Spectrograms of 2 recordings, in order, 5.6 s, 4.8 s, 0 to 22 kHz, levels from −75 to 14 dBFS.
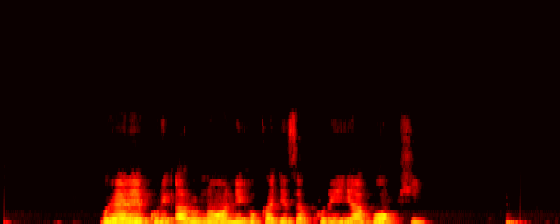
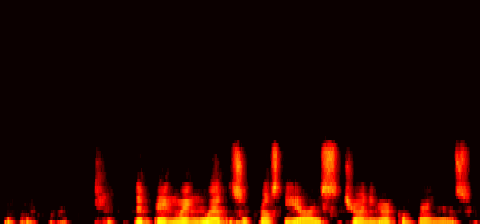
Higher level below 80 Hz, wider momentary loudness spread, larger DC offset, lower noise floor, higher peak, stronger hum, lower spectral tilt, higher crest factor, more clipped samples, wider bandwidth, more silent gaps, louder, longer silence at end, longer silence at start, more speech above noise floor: first, -42 dBFS vs -60 dBFS; about the same, 19 LU vs 18 LU; neither; first, -70 dBFS vs -40 dBFS; about the same, -2 dBFS vs -2 dBFS; neither; first, -7 dB/octave vs -4.5 dB/octave; about the same, 16 dB vs 16 dB; neither; first, 11 kHz vs 8.4 kHz; neither; about the same, -17 LUFS vs -18 LUFS; first, 0.4 s vs 0.15 s; first, 1 s vs 0.05 s; first, 54 dB vs 23 dB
